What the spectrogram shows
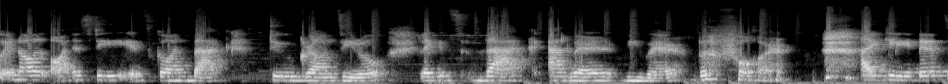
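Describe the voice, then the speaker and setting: A woman's voice: on the low side, gravelly. A young woman vlogging casually from her bedroom, groggy from just waking up and rambling with fillers. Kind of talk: casual chat. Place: bedroom at home.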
